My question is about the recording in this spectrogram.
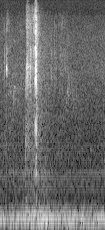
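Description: Near silence: low room hum with a couple of faint clicks of laptop keys being typed.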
